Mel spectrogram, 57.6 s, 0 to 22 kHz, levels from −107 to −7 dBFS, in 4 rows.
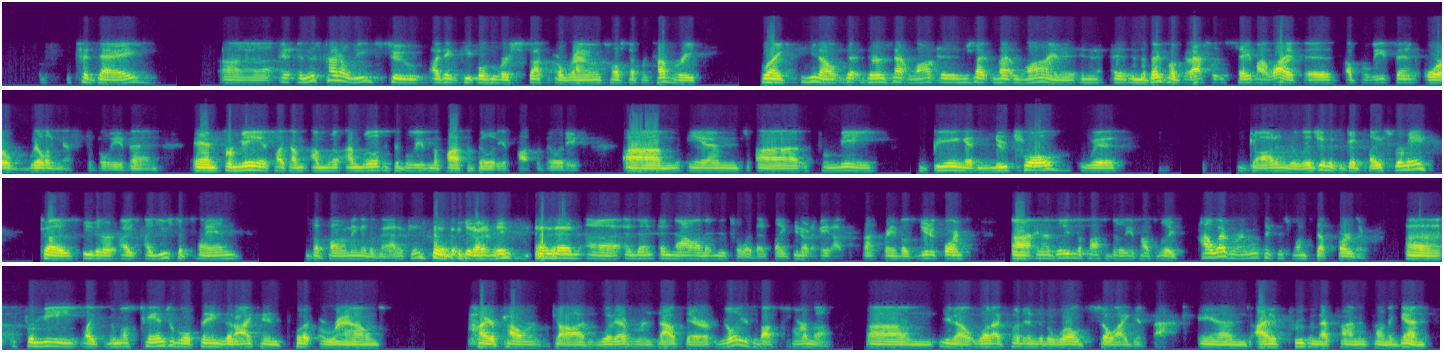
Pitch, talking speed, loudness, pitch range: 110 Hz, 195 wpm, -19 LUFS, 100-125 Hz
